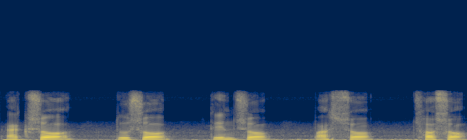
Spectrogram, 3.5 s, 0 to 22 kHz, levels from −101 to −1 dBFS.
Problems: none marked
